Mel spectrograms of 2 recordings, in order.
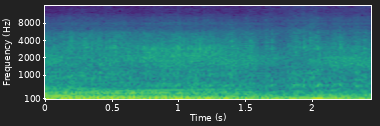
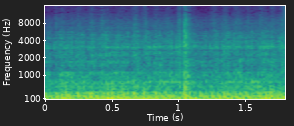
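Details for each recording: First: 1965 AMC Ambassador (Rambler), restarted with a little choke while running off a temporary fuel tank, no muffler fitted: soft, even low purr at idle with a steady beat and no knocks, ticks or hiss; normal smooth idle. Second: '65 AMC Ambassador after revival, fresh oil, running off a tank with no muffler and some choke: loud, open, bassy idle that revs up well, with a sharp pop out the pipe. Unmuffled idle with exhaust pop.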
